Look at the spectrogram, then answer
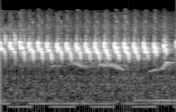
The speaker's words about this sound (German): Klappergrasmücke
